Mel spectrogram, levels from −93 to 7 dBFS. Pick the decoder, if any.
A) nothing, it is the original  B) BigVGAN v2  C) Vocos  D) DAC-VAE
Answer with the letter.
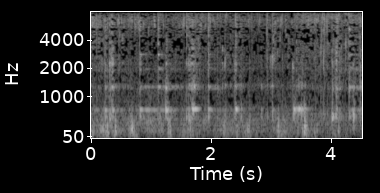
A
